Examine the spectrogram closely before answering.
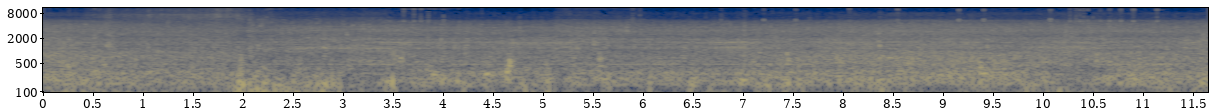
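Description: Wind gusting on the microphone, strongest about two seconds in, over choppy water lapping at the side of a small boat.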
